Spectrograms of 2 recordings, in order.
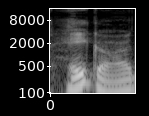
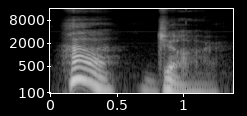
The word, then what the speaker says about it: Hajar: From our cousins, the Saudis, that they pronounced Hagar not with a strong G sound, but with a soft G sound. Instead of Hagar, they say Hajar.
